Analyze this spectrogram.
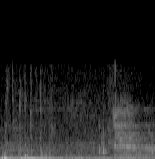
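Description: Typing on a computer keyboard, heard as a quiet, irregular patter of soft key clicks over a low hum.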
